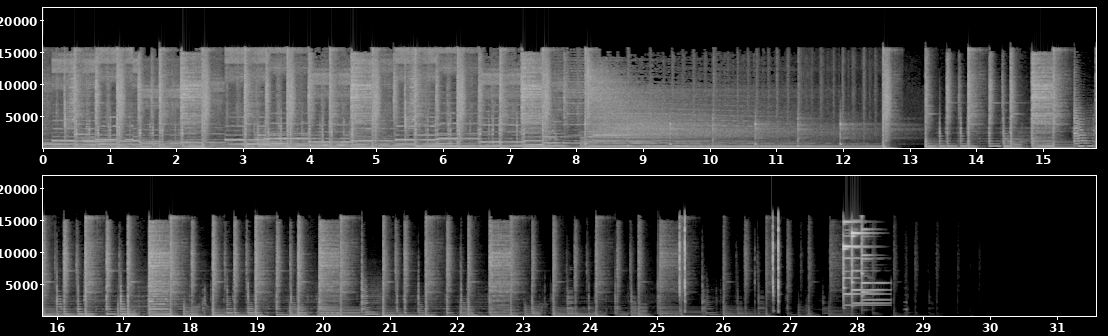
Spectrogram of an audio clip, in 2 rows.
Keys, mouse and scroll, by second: 0.7 r, 4.5 click, 5.4-5.8 middle drag, 5.8 scroll up 1, 6.1 middle click, 6.9-8.5 drag, 8.5-9.8 middle drag, 9.8-10.1 scroll up 1, 10.1-11.1 middle drag, 11.1-13.2 drag, 13.2-13.7 middle drag, 13.7 scroll down 2, 14.0-15.1 middle drag, 15.1 click, 15.8-17.8 drag, 18.4-20.5 drag, 21.0-22.9 middle drag, 22.9 scroll up 2.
